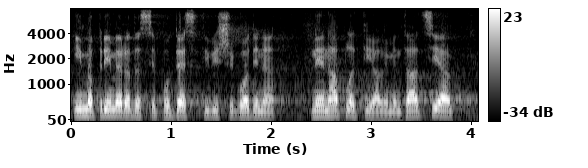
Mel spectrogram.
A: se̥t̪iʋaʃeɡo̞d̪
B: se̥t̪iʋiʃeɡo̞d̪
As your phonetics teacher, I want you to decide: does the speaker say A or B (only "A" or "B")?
B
